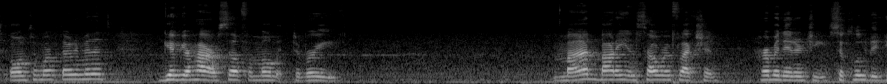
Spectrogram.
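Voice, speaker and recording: A woman giving a casual, spontaneous tarot reading, talking straight to the viewer in a conversational, exclamatory way. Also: medium pitch. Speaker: tarot card reader. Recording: echoey room with faint background noise.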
